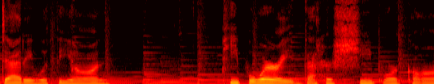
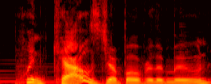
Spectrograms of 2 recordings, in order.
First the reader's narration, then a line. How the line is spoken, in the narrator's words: Blue laughed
